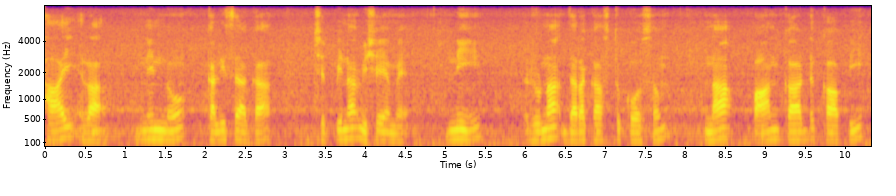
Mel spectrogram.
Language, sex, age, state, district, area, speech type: Telugu, male, 18-30, Andhra Pradesh, Kadapa, urban, spontaneous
